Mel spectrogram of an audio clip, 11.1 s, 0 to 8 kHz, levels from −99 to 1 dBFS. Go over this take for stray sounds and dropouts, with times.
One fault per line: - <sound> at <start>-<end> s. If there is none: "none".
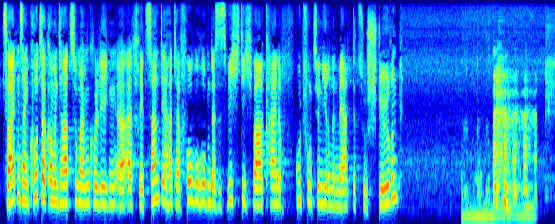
- laugh at 9.2-10.8 s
